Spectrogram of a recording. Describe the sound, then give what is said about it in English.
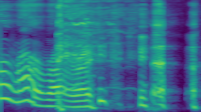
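A small dog gives an odd, duck-like quacking call: a long wavering, whining tone, then a few short, sharp clipped bursts separated by brief pauses. “It's the world's first duck calling dog.”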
